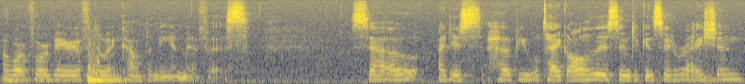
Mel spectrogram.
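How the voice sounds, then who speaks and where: Audible room echo surrounds the recording. A woman speaks at a medium pitch. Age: 60s. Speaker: resident speaking at public comment. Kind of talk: public comment at city council meeting. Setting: city board meeting.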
